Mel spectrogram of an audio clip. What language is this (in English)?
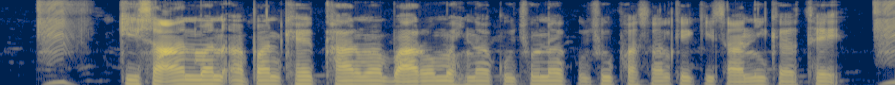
Chhattisgarhi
